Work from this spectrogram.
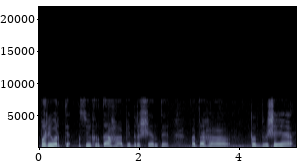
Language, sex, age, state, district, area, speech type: Sanskrit, male, 18-30, Karnataka, Uttara Kannada, rural, spontaneous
